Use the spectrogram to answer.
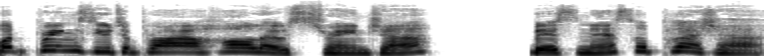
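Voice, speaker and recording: A woman's put-on character voice, fairly high in pitch, at a moderate pace in a very clean recording with a silent background. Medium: read story. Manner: guarded, dry.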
